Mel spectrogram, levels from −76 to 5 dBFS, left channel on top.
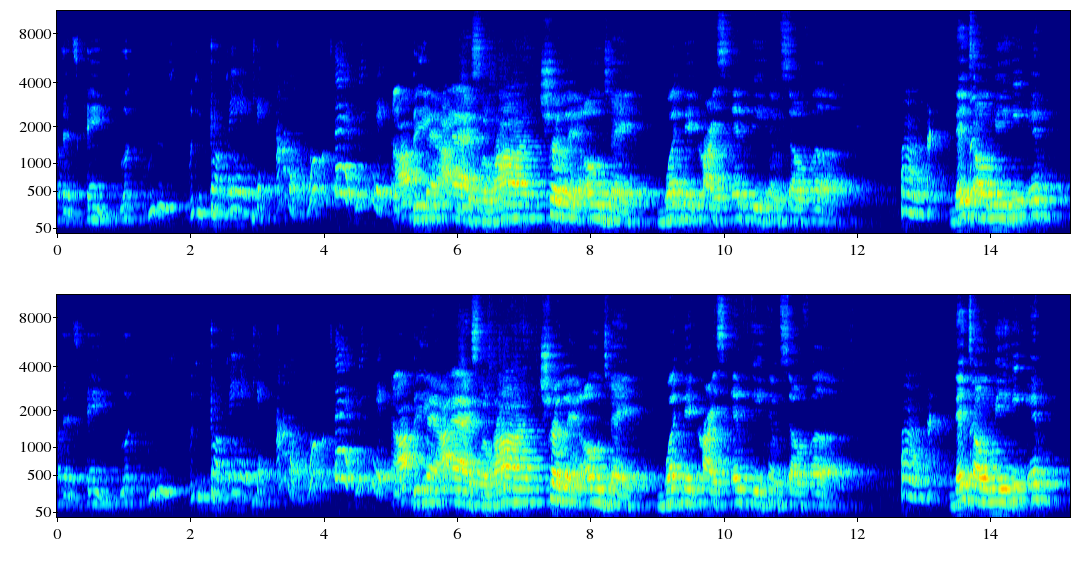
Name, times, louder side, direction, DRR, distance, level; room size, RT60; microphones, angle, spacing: voice 1, 0.0-2.7 5.0-6.1 13.7-13.8, left 1 dB, 55° left, 5 dB, 0.8 m, -41 dB
voice 2, 2.3-3.9 4.2-4.9 12.7-13.0, left 1 dB, 10° left, -2 dB, 1.2 m, -37 dB
voice 3, 5.0-8.6 9.0-11.8 13.4-14.8, right 2 dB, 30° right, 0 dB, 1.1 m, -28 dB
9.6 x 3.6 x 3.6 m, 1.2 s
head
